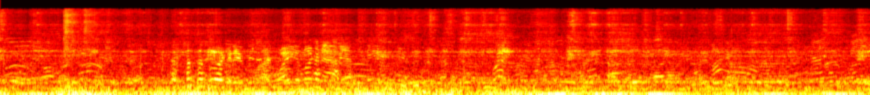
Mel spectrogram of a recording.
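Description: Indistinct crowd chatter with some music over a steady low rumble.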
